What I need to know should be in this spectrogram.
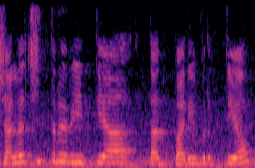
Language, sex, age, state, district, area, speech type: Sanskrit, female, 60+, Kerala, Palakkad, urban, spontaneous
